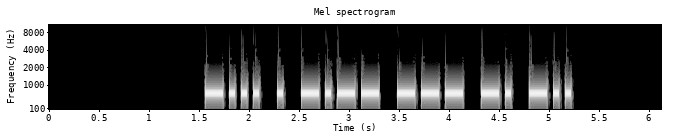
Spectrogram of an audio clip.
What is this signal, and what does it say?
Morse code, heard as a keyed tone, about 20 wpm, 700 Hz. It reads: BEYOND
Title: 6 Letter Words - First 3 Letters Given - 20wpm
